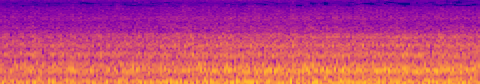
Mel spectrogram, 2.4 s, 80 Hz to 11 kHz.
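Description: An Onan Marquis 7000 generator in a Bounder motorhome runs with a newly repaired exhaust, giving a steady, loud, low engine drone that holds constant throughout with no talking.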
